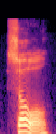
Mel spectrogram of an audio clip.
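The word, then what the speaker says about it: Soal: Soul, S O A L is how you uh pronounce or spell that person's last name, went through his results once again, and it was then that he noticed that Mr.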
